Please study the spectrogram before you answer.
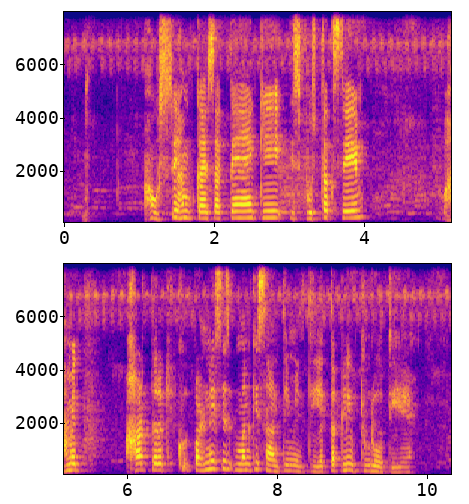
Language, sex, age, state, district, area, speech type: Hindi, female, 45-60, Uttar Pradesh, Chandauli, urban, spontaneous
